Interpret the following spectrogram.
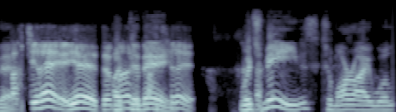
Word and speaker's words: demain je partirai: Partirai, yeah, demain je partirai.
